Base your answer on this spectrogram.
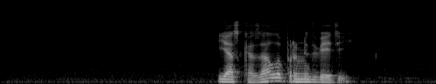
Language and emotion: Russian, angry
